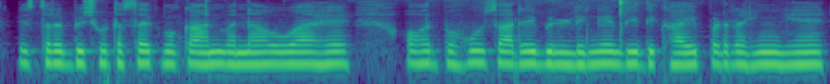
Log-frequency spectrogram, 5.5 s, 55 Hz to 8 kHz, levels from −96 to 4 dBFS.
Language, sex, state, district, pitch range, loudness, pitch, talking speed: Hindi, female, Uttar Pradesh, Lalitpur, 185-190 Hz, -26 LUFS, 185 Hz, 205 wpm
